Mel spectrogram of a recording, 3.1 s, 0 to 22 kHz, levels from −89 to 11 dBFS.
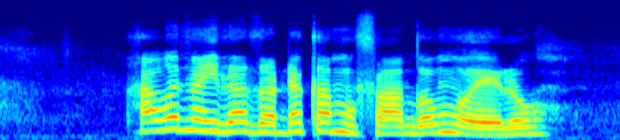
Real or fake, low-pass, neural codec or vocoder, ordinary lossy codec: fake; 14.4 kHz; codec, 32 kHz, 1.9 kbps, SNAC; Opus, 64 kbps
